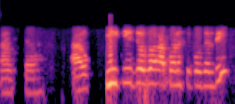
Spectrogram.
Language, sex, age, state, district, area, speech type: Odia, female, 45-60, Odisha, Sundergarh, rural, conversation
